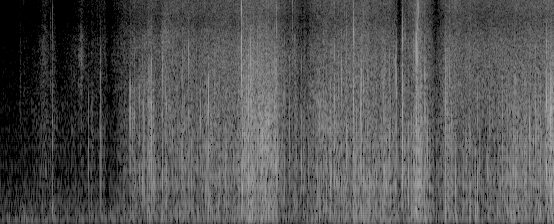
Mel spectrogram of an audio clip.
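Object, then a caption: Heavy plastic sheet. A wet, black heavy plastic sheet is wiped by hand with a yellow sponge or cloth. Bright crinkling and squeaky rustles start faint, then grow louder in dense bursts, with sharp crackles standing out over a steady wash of friction.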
